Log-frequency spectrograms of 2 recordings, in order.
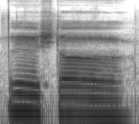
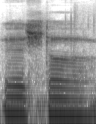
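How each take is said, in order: First: Very slow, stretched "قشطة"; "قشطة" stretched long and slow; drawn-out playful. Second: Said in the usual way. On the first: Pretend. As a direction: savour the word lazily.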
